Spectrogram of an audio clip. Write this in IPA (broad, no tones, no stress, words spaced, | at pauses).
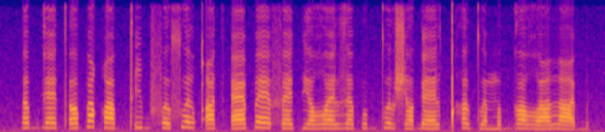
ɜbɡɛːtʼʌ pɜqʷʌːbtʼib fə sʷɜlqʼɜt͡sʼæ pɛːfɛ pʲʌːʁʷɛːlzɜpʊb tʷəːlʃʌːɠɛːl ǃʰʌltʷæməb ɡʌːʁʷɜ ðˤɛb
